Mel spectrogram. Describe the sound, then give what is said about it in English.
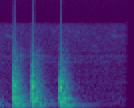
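Three firm knocks on a door in quick succession with the last slightly delayed, clear with no voices over them. “I think the door.”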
